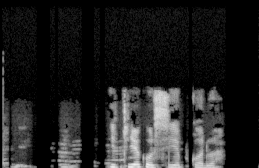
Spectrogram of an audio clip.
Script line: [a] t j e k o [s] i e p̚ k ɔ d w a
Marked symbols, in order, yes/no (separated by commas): no, yes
